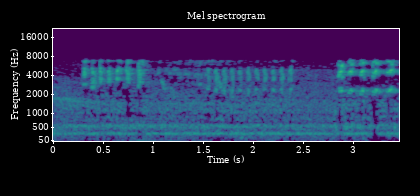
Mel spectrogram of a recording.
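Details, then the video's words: Lovebird chirping tied to play, eating or excitement: rapid rattling runs of short high notes, a softer blurred stretch in the middle, then a louder quick burst at the end, with low hum beneath. "Lovebirds Chirping Sounds"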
